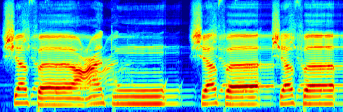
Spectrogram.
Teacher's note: منها، منها شفاعت، شفا، ایک الف کو آپ لمبا کریں گے، فا کے آگے جو الف ہے وہ پڑھا جائے گا، اور عین کے اوپر زبر ہے تو عین کو جو ہے ہم نے لمبا نہیں ہونے دینا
